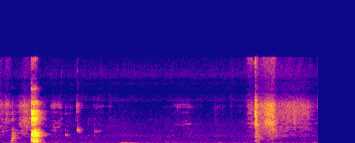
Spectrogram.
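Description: A quick, sharp burst early on and a second airy burst later, separated by quiet, consistent with two sneezes.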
